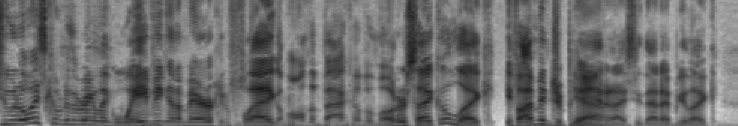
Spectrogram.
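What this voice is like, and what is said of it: Usual voice. Nothing is said of it.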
